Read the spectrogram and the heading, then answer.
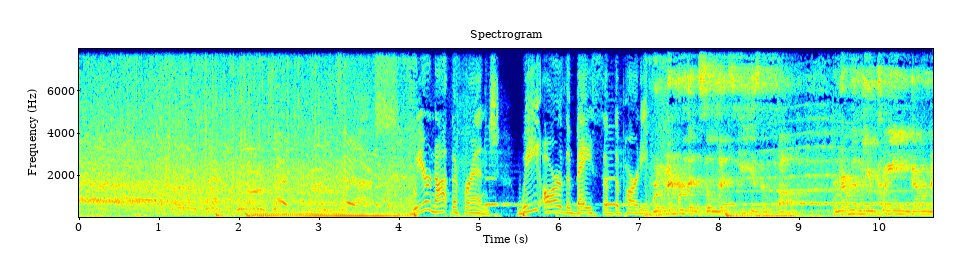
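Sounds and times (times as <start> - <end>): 
crowd applause: 0.0 - 4.2
speech: 4.4 - 10.6.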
